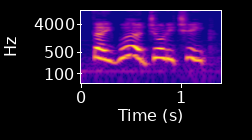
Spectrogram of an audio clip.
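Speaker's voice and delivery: put-on loud, eager boy's voice; a boy boasting, loudly; excited child. Children quarrel over fireworks.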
